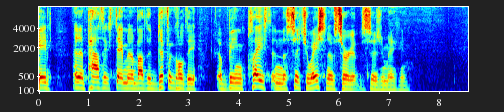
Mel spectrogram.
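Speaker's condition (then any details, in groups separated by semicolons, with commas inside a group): Bulbar onset ALS; affects speech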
